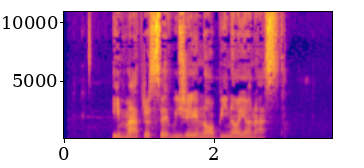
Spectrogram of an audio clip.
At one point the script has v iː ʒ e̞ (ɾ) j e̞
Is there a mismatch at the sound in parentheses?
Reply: yes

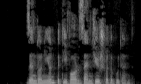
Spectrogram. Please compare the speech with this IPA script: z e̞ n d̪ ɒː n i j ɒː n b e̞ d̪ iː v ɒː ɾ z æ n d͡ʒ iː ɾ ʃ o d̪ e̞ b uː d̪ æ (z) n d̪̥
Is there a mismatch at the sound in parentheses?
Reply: yes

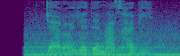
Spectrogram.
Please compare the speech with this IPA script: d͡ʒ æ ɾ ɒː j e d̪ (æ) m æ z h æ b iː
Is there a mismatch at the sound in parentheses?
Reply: yes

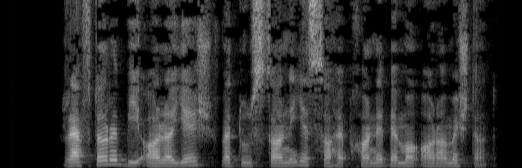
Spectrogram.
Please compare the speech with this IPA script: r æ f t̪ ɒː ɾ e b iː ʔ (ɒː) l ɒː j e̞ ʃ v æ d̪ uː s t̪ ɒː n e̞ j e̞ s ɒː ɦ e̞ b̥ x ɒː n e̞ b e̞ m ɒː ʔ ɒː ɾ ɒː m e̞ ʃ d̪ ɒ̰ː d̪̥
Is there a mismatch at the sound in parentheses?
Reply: no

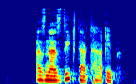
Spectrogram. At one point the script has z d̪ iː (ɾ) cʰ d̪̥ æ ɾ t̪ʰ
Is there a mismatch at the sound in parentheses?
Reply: yes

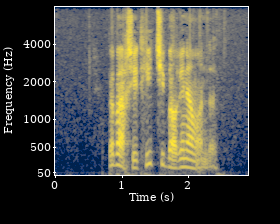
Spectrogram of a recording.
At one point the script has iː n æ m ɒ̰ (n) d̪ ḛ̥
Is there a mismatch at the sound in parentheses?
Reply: no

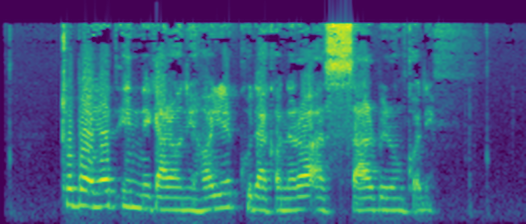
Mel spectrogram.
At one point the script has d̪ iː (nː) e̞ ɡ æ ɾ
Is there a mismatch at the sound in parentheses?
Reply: no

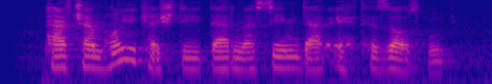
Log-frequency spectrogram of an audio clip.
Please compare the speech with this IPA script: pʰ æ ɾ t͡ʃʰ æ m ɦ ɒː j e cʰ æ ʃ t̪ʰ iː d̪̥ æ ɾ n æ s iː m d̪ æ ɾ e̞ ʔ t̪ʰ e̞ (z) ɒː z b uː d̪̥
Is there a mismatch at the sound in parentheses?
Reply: no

